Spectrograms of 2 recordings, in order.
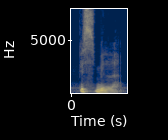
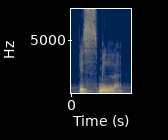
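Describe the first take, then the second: The two takes are said the same way.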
